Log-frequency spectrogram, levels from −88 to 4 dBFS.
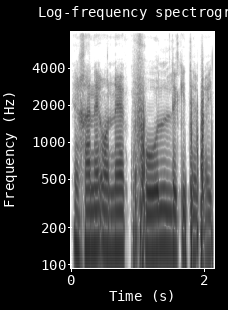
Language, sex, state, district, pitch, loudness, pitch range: Bengali, male, Assam, Hailakandi, 135 Hz, -16 LUFS, 130-140 Hz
